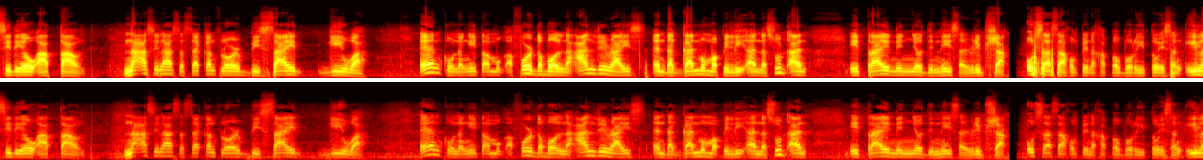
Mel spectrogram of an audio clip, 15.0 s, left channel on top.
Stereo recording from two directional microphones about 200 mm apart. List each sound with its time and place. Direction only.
0.0 s speech: 35° left (ahead or behind)
12.8 s speech: 40° left (ahead or behind)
